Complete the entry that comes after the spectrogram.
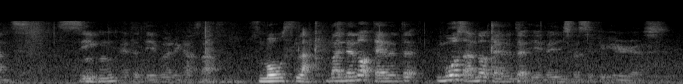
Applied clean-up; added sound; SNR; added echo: none; Door; 20 dB; none.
